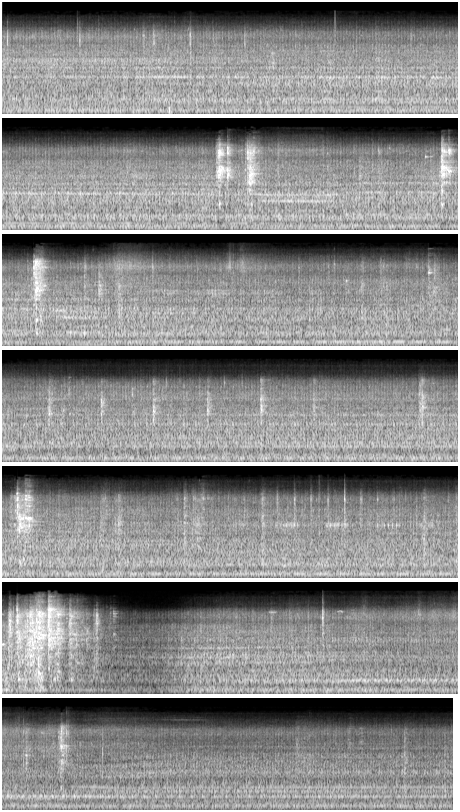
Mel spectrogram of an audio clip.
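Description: Same Argon tractor's diesel engine running steadily as it drives a rear-mounted earth auger boring a sapling hole in stony soil. A few sharp clicks sound over the engine, and about three quarters of the way through there is a short, loud rush of noise followed by a brief dip in level.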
